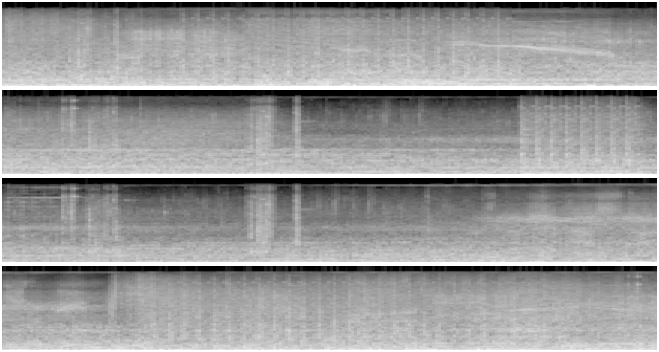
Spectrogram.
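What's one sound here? Monsters snarl and growl.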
